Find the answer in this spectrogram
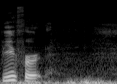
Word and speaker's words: Beaufort: I found out why Beaufort, South Carolina is pronounced Beaufort.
